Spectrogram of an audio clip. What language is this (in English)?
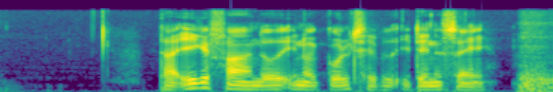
Danish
